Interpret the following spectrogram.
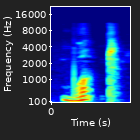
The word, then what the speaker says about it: what: it is halfast 4 the H is silent there's the H this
